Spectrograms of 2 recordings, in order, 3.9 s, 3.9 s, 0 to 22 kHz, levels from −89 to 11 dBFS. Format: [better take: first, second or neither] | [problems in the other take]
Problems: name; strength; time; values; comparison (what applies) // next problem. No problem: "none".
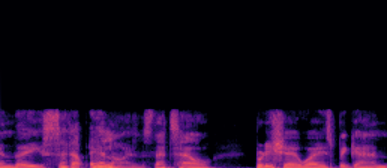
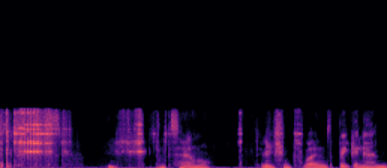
first | noise reduction (neural diffusion model UNIVERSE++)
